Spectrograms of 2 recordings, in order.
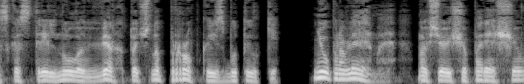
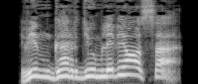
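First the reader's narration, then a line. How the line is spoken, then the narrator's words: Desperate shout. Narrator (Russian): Гарри в отчаянии крикнул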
